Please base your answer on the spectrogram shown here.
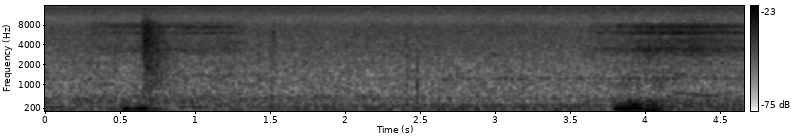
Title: Sesame Snoring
